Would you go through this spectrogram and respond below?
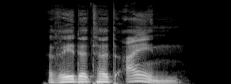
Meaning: inflection of einreden: 1. second-person plural preterite 2. second-person plural subjunctive II
- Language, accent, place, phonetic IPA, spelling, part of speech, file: German, Germany, Berlin, [ˌʁeːdətət ˈaɪ̯n], redetet ein, verb, De-redetet ein.ogg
